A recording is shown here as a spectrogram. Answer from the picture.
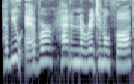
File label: taunt, citizen voice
